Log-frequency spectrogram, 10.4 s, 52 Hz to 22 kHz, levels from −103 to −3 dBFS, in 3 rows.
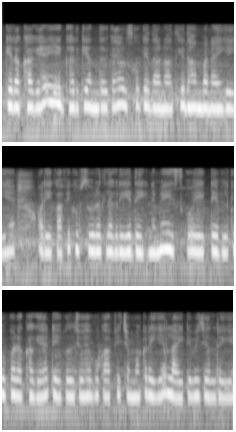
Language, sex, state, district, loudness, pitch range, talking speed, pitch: Hindi, female, Uttarakhand, Uttarkashi, -17 LUFS, 225-245 Hz, 270 wpm, 230 Hz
